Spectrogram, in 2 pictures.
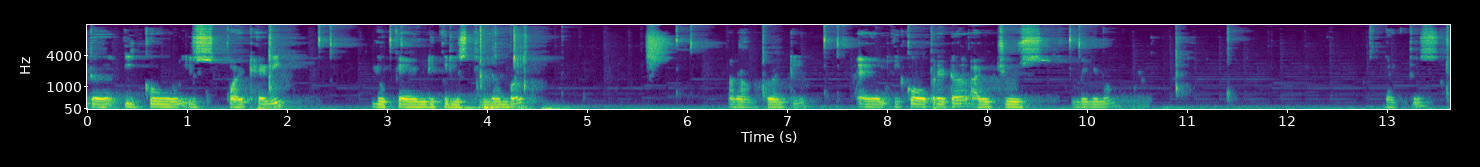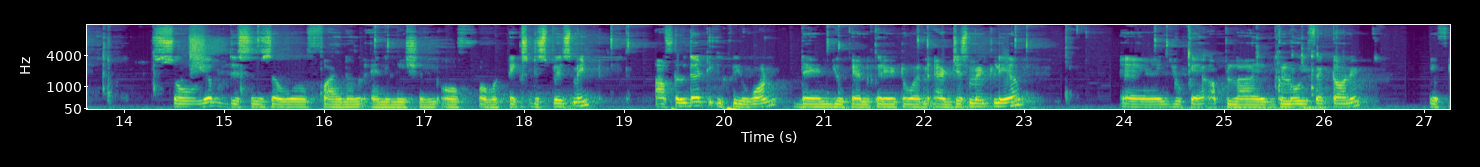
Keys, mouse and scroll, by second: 1.6 space, 2.3 click, 5.8 click, 10.7 space, 13.6 space, 15.3 click, 19.1 click, 21.2 right click, 21.9 click, 24.6 ctrl+a, 25.1-26.4 typing.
